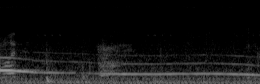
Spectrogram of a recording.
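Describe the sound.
A dog howling, one long sustained wail whose pitch slides slowly downward, faint and unbroken, with a thin higher overtone and a soft background hiss.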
